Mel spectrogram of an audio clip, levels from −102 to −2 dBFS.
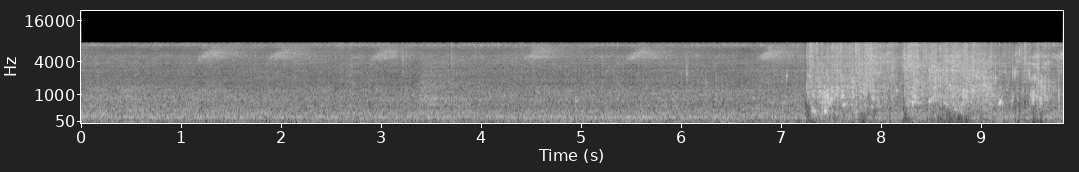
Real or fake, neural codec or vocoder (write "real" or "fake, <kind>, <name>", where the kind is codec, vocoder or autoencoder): fake, codec, DAC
